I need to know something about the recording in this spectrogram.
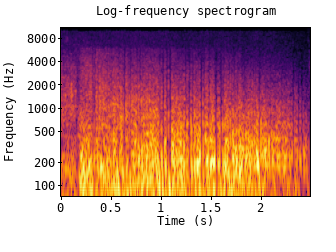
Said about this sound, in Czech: Moutné exploze slyší lidé v širokém okolí.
